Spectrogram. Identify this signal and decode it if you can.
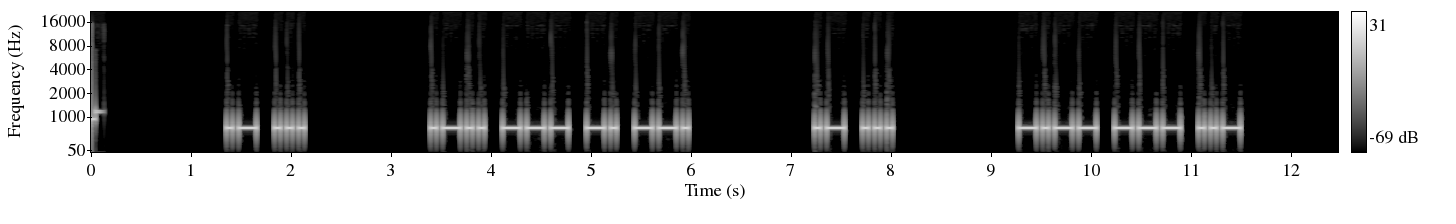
Morse code, heard as a keyed tone, about 20 wpm, 700 Hz. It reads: AS LONG AS YOU
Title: 3x Word-Spacing - Sets of 4 Words - 20wpm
